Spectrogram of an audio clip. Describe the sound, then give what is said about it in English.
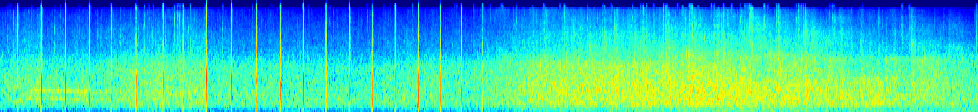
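Applause from a church audience congratulating a deacon begins with a few sharp, evenly spaced claps, then swells into a steady, dense wash of clapping from the crowd that holds to the end. No one speaks. “So let's give Deacon Ed now a round of applause to congratulate him.”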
